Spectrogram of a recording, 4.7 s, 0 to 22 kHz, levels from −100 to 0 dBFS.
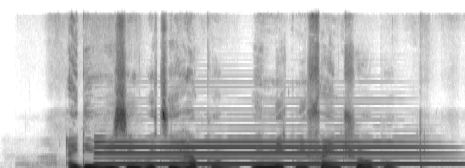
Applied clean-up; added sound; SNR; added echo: none; Wind instrument, woodwind instrument; 7 dB; none.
